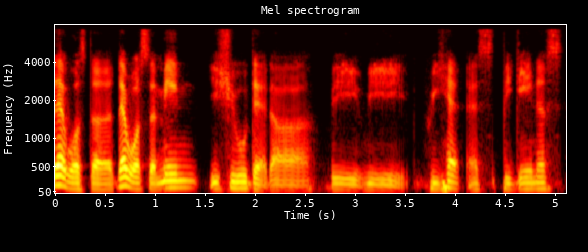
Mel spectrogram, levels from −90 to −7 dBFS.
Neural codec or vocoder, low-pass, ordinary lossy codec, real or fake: codec, 16 kHz, 1.1 kbps, Voila-Tokenizer; none; none; fake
